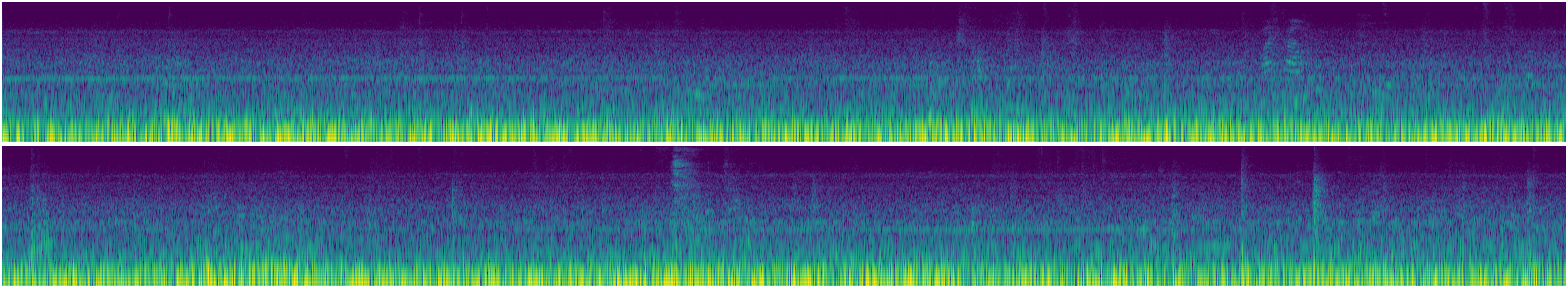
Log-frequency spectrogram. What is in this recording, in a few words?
Newspaper Spanish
